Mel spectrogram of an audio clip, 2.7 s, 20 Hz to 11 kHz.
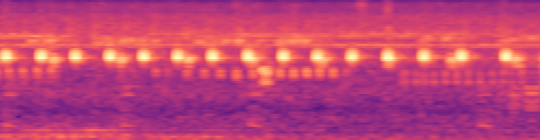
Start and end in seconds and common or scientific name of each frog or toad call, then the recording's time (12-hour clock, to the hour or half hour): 0.0	2.0	Bischoff's tree frog
0.0	2.7	blacksmith tree frog
0.0	2.7	two-colored oval frog
0.0	2.7	Cochran's lime tree frog
~11pm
